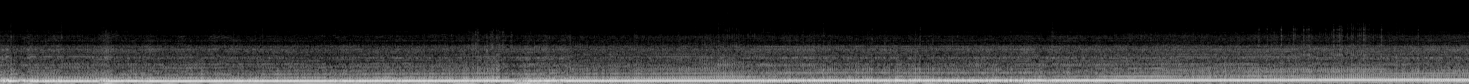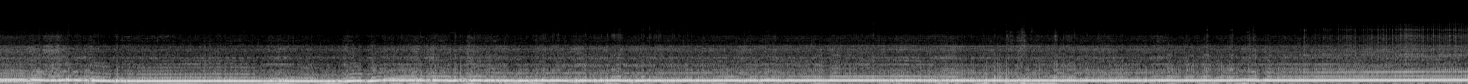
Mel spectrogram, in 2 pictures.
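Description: Fiat Punto rally car's engine running hard under full throttle, heard from inside the stripped cockpit. The note climbs slowly, dips in pitch about halfway through, then rises again and holds high.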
